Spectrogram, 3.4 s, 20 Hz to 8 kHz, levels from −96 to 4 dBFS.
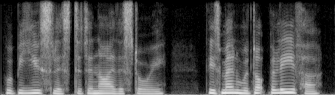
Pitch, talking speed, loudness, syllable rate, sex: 205 Hz, 250 wpm, -16 LUFS, 7.4 syllables/s, female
